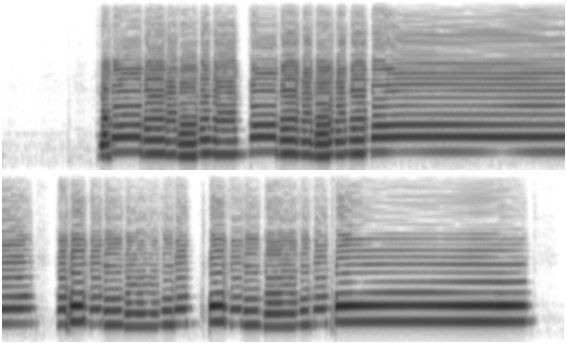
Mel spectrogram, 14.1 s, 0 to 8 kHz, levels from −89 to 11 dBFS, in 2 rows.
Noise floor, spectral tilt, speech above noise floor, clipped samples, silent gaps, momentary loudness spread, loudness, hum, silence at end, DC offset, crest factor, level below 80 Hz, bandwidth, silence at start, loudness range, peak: -71 dBFS; -6.5 dB/octave; 58 dB; under 0.1%; none; 9 LU; -15 LUFS; none; 0.4 s; under 0.1%; 14 dB; -78 dBFS; 7.4 kHz; 1.2 s; 3 LU; 0 dBFS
